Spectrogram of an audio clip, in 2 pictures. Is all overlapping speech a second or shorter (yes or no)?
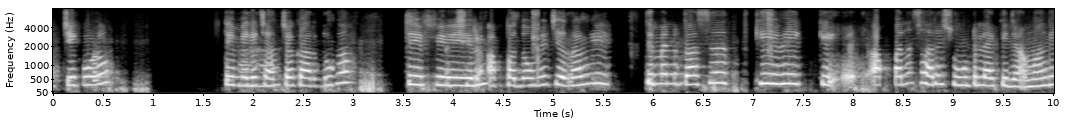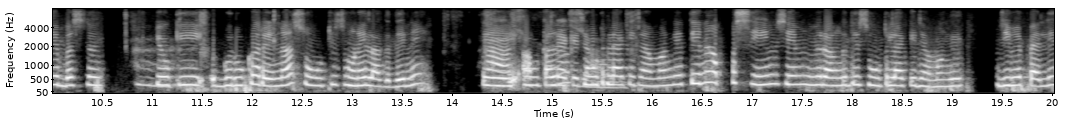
no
